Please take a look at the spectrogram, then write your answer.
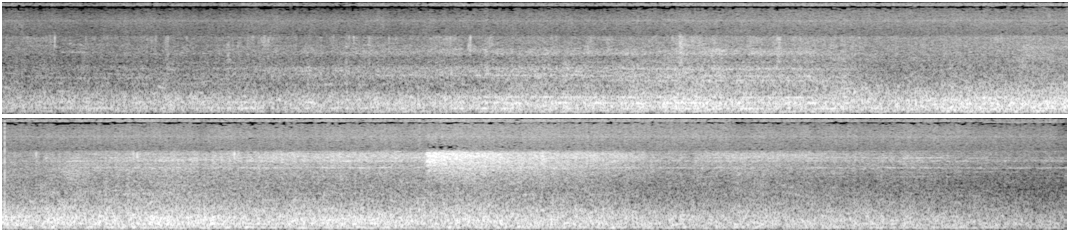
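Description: A studio recording of a metro train rumbling steadily and loudly, a dense low roar with a hissing upper layer that holds for the whole stretch, briefly sharpening near the end, with no voices.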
